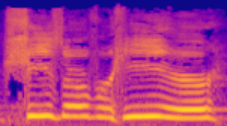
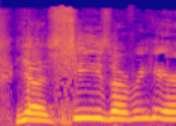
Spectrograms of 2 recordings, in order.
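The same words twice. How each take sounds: First: Higher, slow drawn-out call; stretched-out holler, mildly raised. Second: Said in the usual way. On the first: Retold or imitated. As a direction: imitate a woman calling from a few aisles over. Lady calling from aisles away.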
